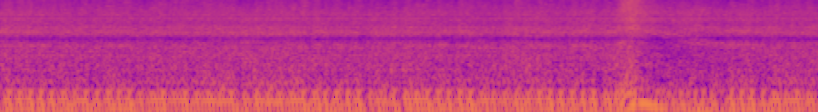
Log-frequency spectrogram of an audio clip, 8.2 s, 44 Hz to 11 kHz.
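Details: 1993 Triumph Trophy 900cc triple after upgraded sprag clutch replacement, fresh oil and filters: steady even idle beat, no clunking or knocking from the starter side; healthy.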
